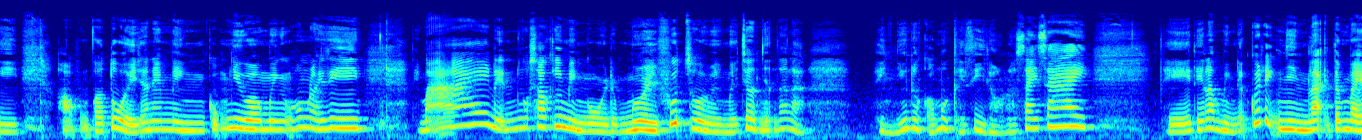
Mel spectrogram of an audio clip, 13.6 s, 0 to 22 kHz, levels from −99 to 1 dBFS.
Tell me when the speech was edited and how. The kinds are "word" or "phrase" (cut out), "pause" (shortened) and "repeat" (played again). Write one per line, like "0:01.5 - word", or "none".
none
